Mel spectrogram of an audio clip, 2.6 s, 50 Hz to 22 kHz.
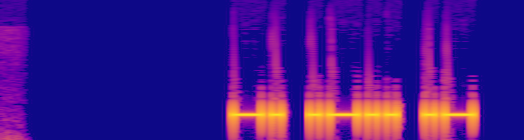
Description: Morse code, heard as a keyed tone, about 25 wpm, 700 Hz. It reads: NLA
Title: USA Call Sign Postfixes - 3 Letters 25wpm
